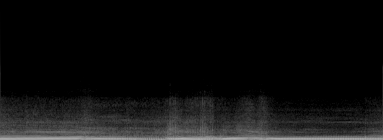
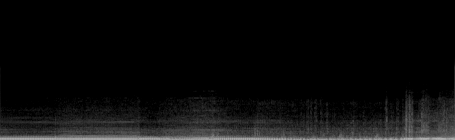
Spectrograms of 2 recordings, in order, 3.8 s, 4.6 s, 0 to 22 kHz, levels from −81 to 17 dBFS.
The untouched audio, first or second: second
